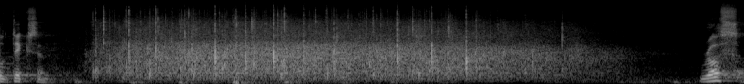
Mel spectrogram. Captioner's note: applause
